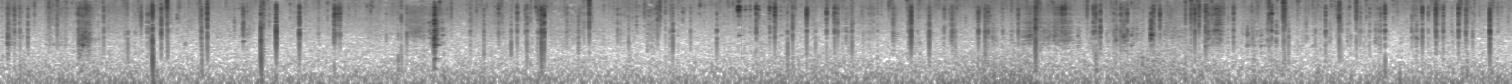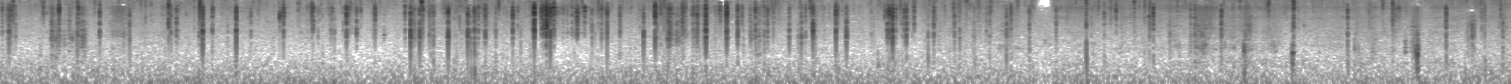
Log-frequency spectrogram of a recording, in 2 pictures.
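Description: Twigs burning in a small folding metal wood stove, crackling with sharp pops scattered irregularly throughout, over a steady low rumble.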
